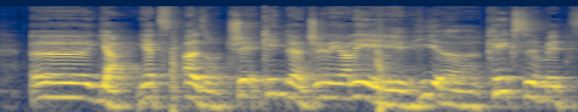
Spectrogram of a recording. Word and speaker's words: CereAlé: hieß es dann ja, Cereale. Ja, weil ich war hier stutzig geworden durch diesen Apostroph, dachte ich so, ja, kann das Cereal heißen? Also Cereale wird es in Italien ausgesprochen, ich weiß nicht, wie wir es hier aussprechen.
